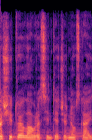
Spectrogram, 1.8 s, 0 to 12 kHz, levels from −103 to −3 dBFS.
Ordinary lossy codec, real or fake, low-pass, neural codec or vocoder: MP3, 96 kbps; real; 10.8 kHz; none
